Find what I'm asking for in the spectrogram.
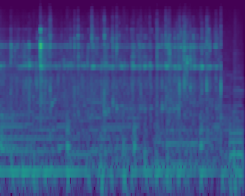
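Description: Ice cubes clink and rattle against a glass as a bourbon Old Fashioned is stirred, a quick run of light, bright ticks and taps close by, with no talking.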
